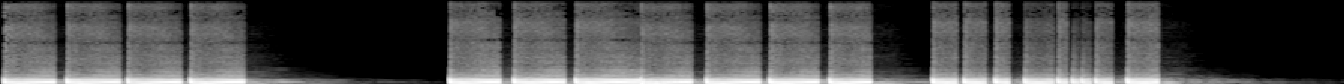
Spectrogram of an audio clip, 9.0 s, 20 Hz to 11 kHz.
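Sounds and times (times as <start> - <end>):
garage bass music: 0.0 - 2.2, 3.0 - 8.3.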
